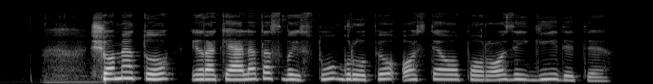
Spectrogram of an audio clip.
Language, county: Lithuanian, Šiauliai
